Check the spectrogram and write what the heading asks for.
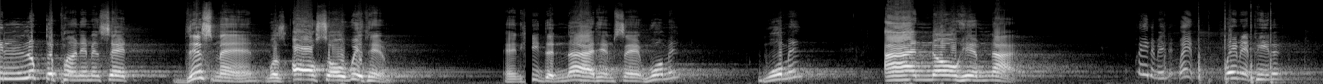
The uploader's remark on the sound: During Wednesday night service on January 10, 2018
